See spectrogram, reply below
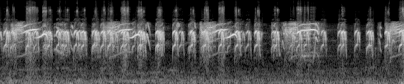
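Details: Sogon lure call for trapping: loud, busy, high twittering made of quick, tightly packed chirps and short slurred whistles in brief bursts separated by tiny gaps.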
